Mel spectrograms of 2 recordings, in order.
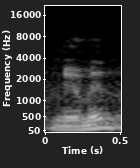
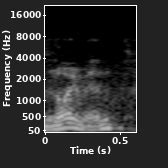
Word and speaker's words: Neumann: to the United States St John Newman or sometimes pronounced nyman um I'll talk a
